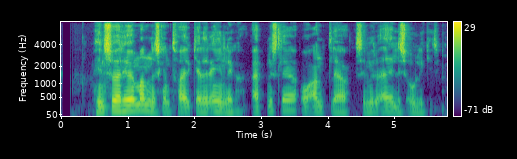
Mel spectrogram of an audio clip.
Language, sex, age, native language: Icelandic, male, 20-29, Icelandic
